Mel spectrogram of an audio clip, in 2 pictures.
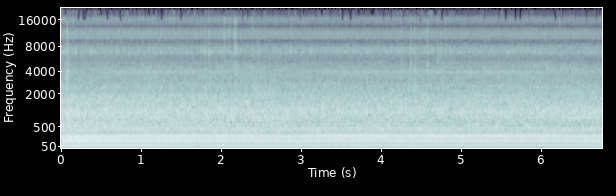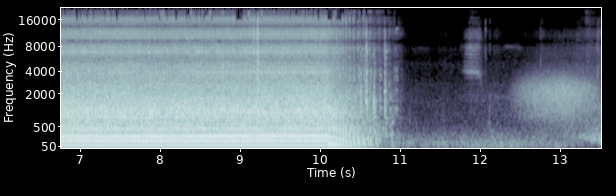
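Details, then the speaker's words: Troy-Bilt TB230 self-propelled mower, roadside find, after quick valve job, fired on about one pull: steady fast high-pitched smooth drone, running faster than other mowers; governed RPM set too high, with an RPM tab behind the gas tank. "the only issue though is I think it's running a little bit too fast though compared to the other mowers that we started up li"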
